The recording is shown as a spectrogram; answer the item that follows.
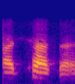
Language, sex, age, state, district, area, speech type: Hindi, male, 45-60, Uttar Pradesh, Sonbhadra, rural, conversation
